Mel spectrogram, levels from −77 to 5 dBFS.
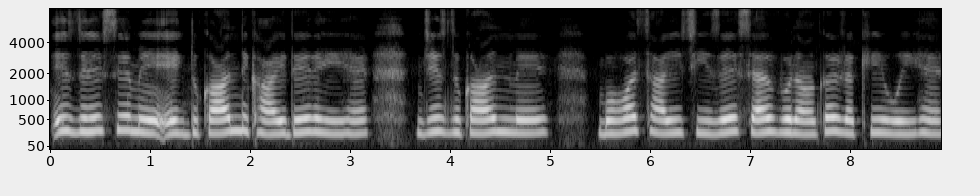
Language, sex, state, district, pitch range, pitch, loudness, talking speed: Hindi, female, Jharkhand, Ranchi, 240-265 Hz, 250 Hz, -16 LUFS, 135 wpm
